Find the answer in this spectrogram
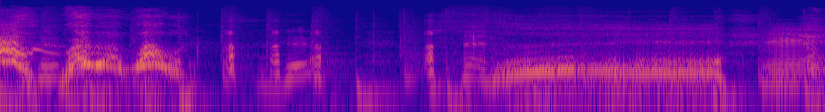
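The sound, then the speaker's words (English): A dog growls at the husband in a string of short, moaning bursts, then lets out one longer sustained growl before a final brief rumble. “That's him growling at the husband.”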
